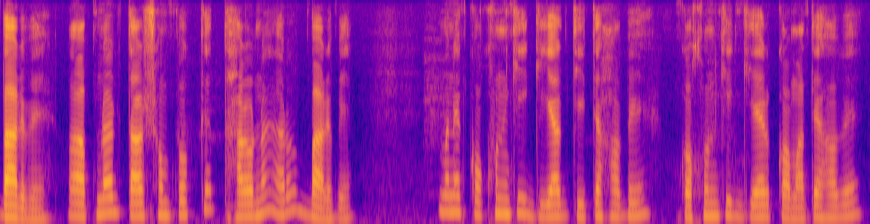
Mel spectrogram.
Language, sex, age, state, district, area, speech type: Bengali, male, 30-45, West Bengal, Murshidabad, urban, spontaneous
